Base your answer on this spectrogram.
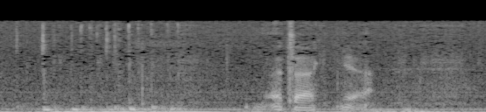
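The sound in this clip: Rapid typing on a computer keyboard, a run of many light, uneven clicks, with a voice briefly speaking over the later part.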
